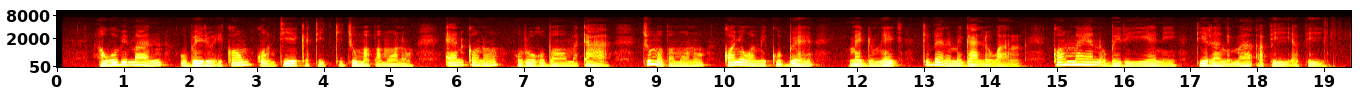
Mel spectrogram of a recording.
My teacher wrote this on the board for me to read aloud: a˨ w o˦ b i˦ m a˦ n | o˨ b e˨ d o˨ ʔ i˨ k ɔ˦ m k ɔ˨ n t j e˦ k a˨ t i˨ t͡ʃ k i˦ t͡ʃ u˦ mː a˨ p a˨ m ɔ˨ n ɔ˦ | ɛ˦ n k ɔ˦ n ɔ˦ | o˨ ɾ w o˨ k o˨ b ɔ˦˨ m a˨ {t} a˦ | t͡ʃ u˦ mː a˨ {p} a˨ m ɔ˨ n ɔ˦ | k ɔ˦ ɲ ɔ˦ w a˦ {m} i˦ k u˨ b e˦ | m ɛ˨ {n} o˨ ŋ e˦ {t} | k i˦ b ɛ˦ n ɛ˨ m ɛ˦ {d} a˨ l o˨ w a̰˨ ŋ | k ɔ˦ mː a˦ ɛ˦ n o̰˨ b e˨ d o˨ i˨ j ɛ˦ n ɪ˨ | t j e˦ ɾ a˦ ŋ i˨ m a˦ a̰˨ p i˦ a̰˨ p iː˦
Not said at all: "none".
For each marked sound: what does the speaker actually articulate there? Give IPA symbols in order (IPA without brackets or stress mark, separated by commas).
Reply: t, p, m, d, t͡ʃ, ɡ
